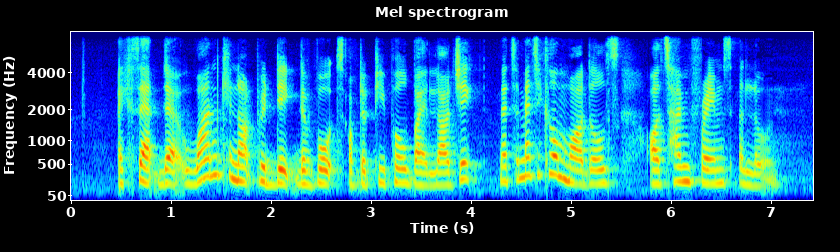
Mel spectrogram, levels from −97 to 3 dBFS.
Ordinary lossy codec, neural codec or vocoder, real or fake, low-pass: none; codec, 16 kHz, 0.8 kbps, ZipCodec; fake; 7.2 kHz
